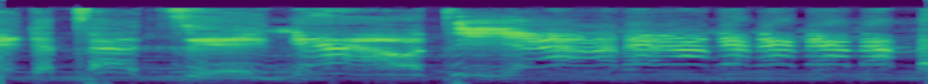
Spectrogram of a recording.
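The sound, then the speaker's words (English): A person imitates a cat, voicing a quick string of repeated meows, loud, first drawn out and then settling into short rhythmic bursts. “Meow, meow, meow, meow, meow, meow. Meow, meow, meow, meow, meow, meow, meow.”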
